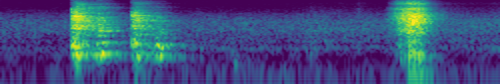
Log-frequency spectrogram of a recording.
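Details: Effective cough technique demonstrated in a clinical nursing practice assignment: three deliberate cough bursts, two close together then one after a pause.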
